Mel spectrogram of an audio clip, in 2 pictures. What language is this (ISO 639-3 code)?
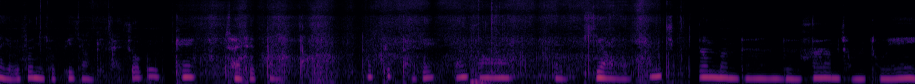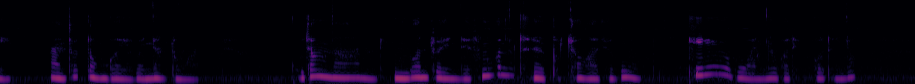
kor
